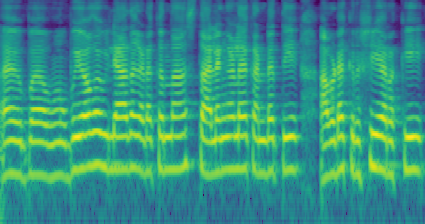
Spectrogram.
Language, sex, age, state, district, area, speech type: Malayalam, female, 60+, Kerala, Kottayam, rural, spontaneous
